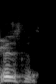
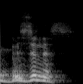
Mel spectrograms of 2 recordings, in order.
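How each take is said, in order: First: The middle vowel is dropped entirely. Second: The middle vowel is clearly pronounced. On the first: The speaker calls it right. "It's keep it tight" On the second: The speaker calls it wrong. "You don't say I again. You don't say business"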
